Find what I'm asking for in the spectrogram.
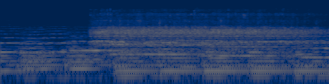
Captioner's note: cheering and applauding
